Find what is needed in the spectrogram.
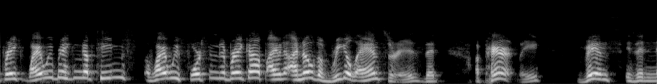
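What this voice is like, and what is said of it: Usual voice. Nothing is said of it.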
